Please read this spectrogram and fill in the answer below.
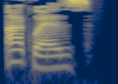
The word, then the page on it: aquas: British English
